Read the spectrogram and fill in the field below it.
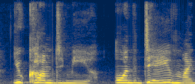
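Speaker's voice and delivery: raspy movie mafia don, mob boss voice. Quoting a movie scene the speaker was making fun of, mob boss impression. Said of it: "He's like".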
